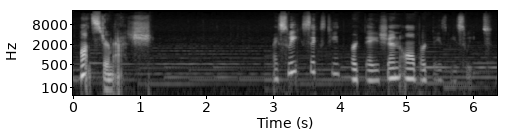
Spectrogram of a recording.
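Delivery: ordinary delivery, nothing marked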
